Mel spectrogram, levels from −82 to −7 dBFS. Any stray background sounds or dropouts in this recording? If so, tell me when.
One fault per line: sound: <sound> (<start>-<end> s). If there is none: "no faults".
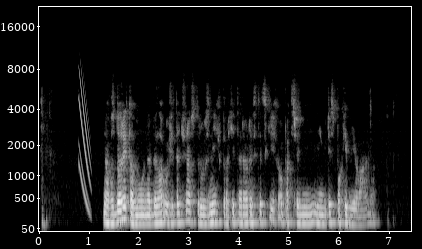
sound: chirp (0.8-1.1 s)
